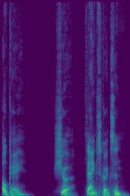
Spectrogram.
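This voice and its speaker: A man's voice: medium pitch, animated, slow pace, dark tone, husky, dry recording, studio quality. A man playing a patient, good-natured police inspector in an audio drama, speaking in a matter-of-fact way.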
